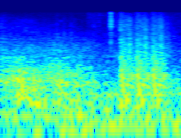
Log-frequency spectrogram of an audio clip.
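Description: Gunfire during a firefight in Iraq: a short, loud burst of shots cracks over heavy, continuous background noise.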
